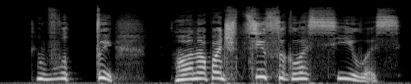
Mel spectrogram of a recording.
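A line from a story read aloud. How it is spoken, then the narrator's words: Annoyed, through gritted teeth. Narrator (Russian): процедил демон, не скрывая досады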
